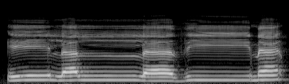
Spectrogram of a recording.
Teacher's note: لام کو لام کے ساتھ ملائیں گے، شد ملانے کے لیے آتا ہے، اور دال کے وقت زبان باہر نکالیں گے اور یا کے ساتھ ملائیں گے۔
